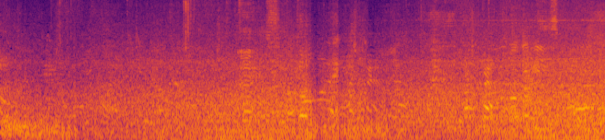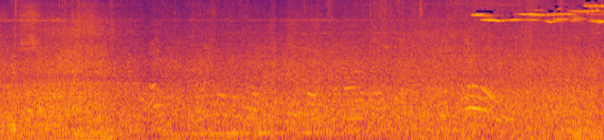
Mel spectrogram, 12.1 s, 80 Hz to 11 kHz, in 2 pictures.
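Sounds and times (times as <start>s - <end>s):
people talking: 0.0s - 12.0s
street traffic: 0.0s - 12.0s
high thin squeal: 10.8s - 12.0s.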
